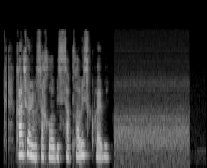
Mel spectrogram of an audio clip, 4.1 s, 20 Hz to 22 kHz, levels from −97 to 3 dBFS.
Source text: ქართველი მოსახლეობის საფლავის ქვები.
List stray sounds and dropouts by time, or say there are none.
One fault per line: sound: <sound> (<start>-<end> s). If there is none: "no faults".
no faults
